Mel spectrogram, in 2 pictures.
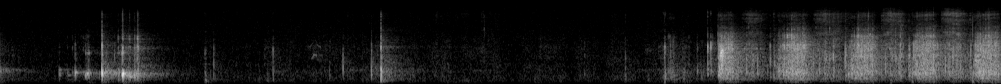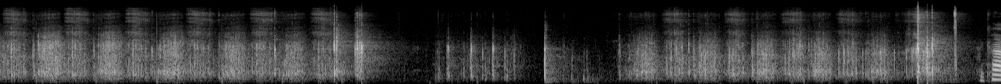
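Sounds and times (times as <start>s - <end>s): food chopper ratcheting whir: 6.7s - 19.6s.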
